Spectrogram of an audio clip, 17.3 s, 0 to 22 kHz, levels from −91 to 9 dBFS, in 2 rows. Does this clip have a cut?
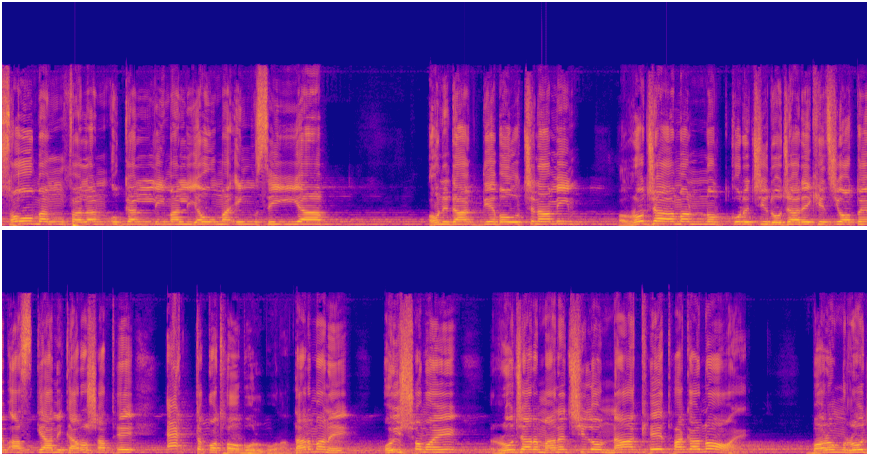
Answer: no; 0 cuts

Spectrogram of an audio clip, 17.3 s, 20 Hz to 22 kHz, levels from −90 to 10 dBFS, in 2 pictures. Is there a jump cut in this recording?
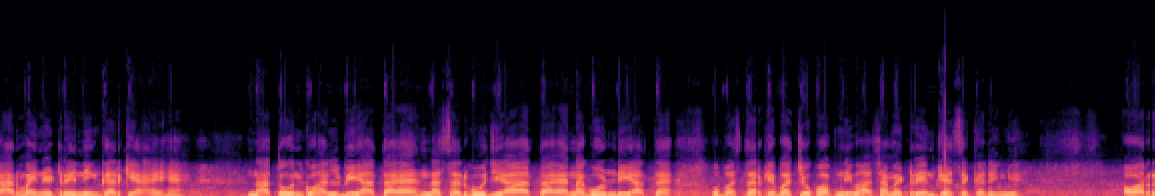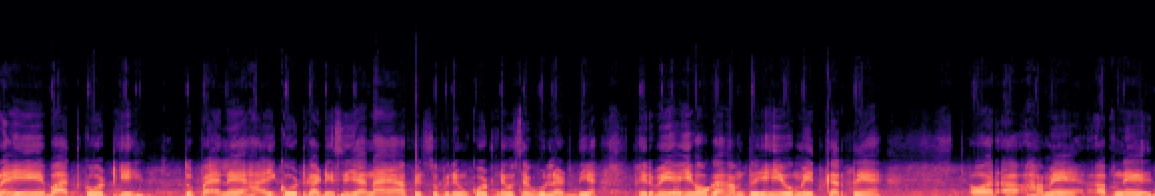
no; 0 cuts

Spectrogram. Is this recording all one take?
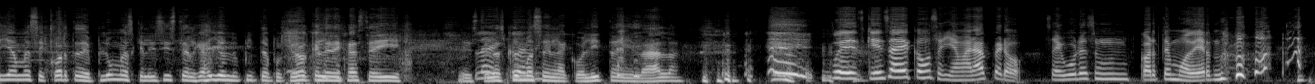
yes; 0 cuts

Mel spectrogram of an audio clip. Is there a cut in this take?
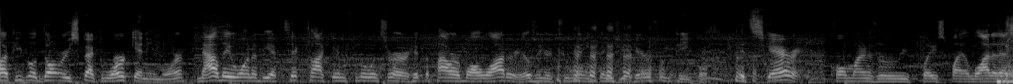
yes; 2 cuts; at 1.9 s, 8.2 s

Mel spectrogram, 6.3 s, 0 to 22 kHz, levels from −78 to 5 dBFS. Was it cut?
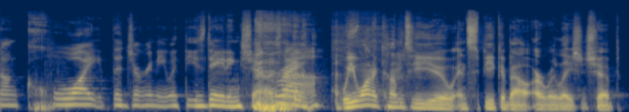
yes; 1 cut; at 3.3 s

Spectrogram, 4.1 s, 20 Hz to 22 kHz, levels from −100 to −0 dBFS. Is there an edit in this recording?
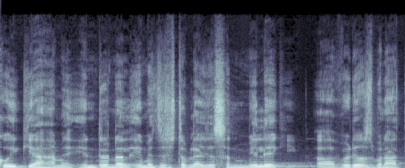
yes; 1 cut; at 3.0 s

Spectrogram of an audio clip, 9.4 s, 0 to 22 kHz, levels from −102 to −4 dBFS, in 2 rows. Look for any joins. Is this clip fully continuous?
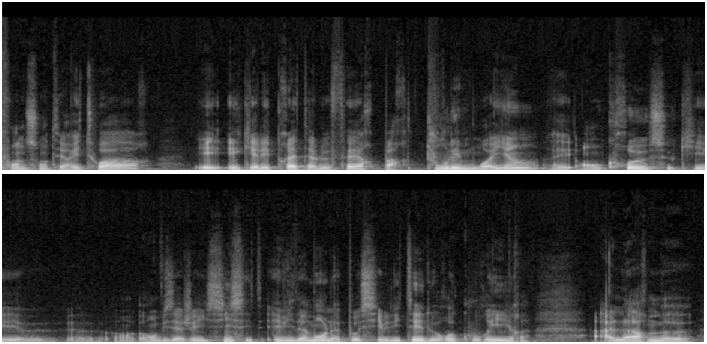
yes; 0 cuts

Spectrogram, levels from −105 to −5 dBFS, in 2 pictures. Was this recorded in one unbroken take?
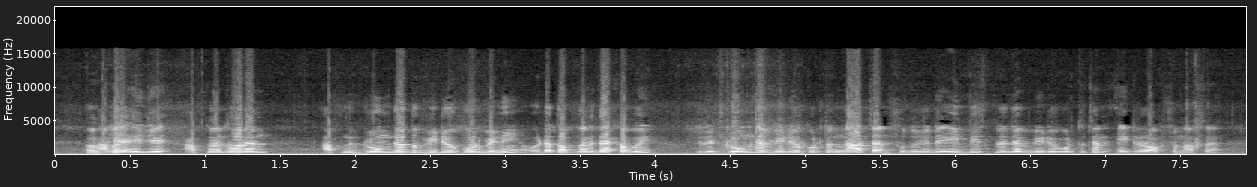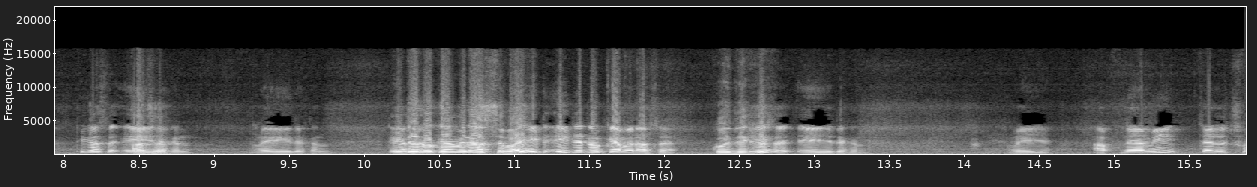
yes; 0 cuts

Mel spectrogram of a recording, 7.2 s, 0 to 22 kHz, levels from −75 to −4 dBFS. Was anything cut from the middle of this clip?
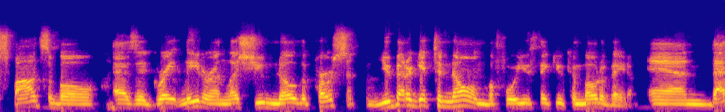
yes; 3 cuts; at 1.0 s, 3.7 s, 6.4 s

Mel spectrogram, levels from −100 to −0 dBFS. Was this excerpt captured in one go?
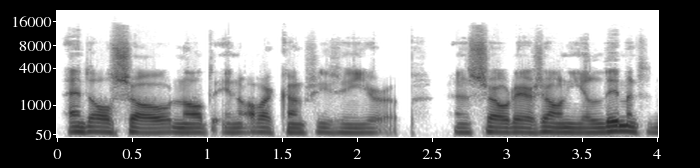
yes; 0 cuts

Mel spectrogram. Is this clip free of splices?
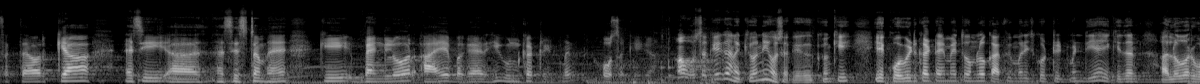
yes; 0 cuts

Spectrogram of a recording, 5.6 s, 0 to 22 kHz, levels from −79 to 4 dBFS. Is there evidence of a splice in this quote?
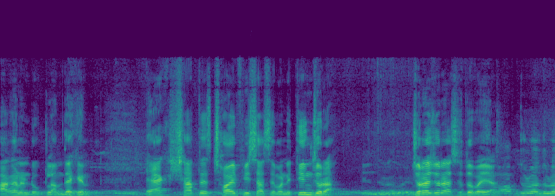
no; 0 cuts

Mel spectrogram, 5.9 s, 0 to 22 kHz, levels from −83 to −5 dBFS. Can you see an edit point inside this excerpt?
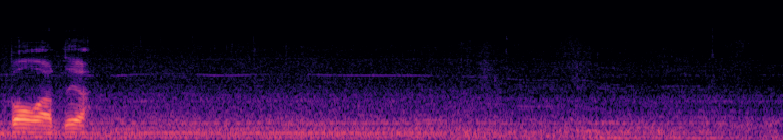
no; 0 cuts

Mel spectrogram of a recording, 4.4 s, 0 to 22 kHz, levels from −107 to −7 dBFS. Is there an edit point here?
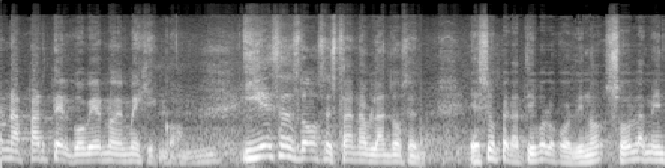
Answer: yes; 1 cut; at 2.9 s

